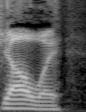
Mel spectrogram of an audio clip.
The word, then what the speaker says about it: Yahweh: So because if you're reading the Old Testament in Greek, the Septuagint, that almost 7,000 times where the Hebrew Yud-Heh, Vav-Heh, YHWH, which we normally pronounce Yahweh, but that name occurs almost 7,000 times.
